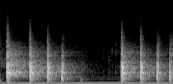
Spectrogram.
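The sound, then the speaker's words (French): Two quick bursts of four sharp knocks as a woman knocks on an attic door, separated by a short pause, each rap loud and hollow with no voices. “Elle frappe à la porte.”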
